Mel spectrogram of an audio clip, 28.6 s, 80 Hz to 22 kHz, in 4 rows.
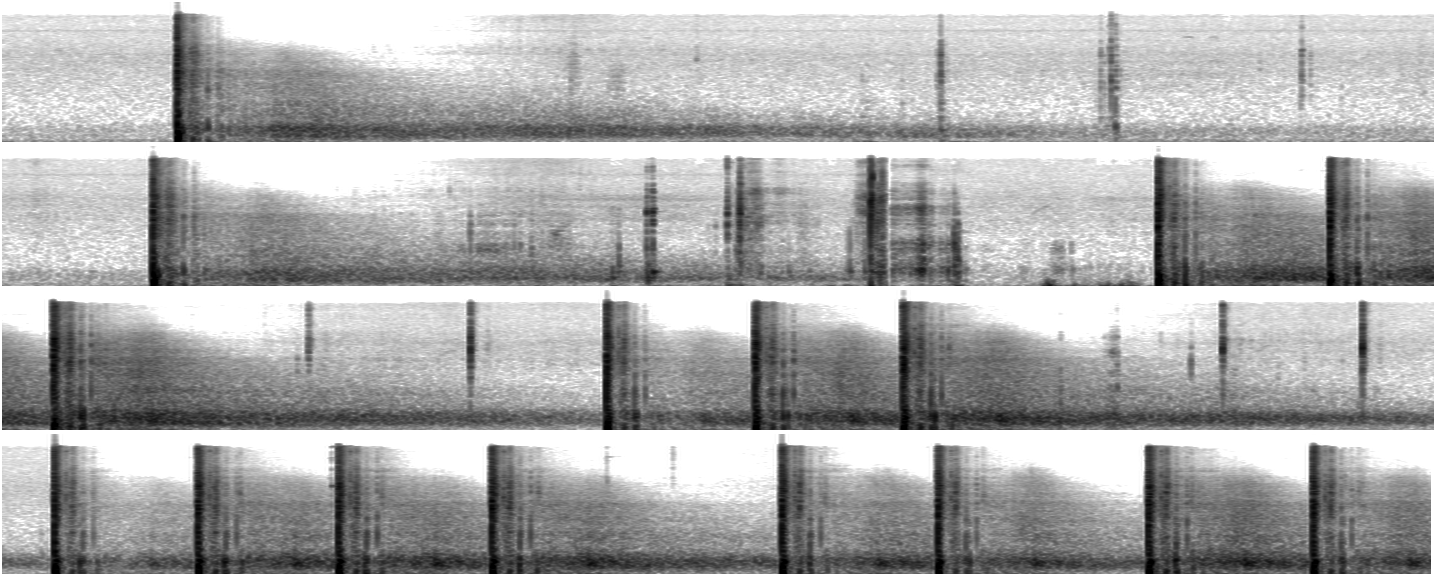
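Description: Gunshots: two single shots several seconds apart, then a string of about twenty quick shots from an AR-15 semi-automatic rifle in groups of two to five, about half a second apart. Each shot leaves a long rolling echo.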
